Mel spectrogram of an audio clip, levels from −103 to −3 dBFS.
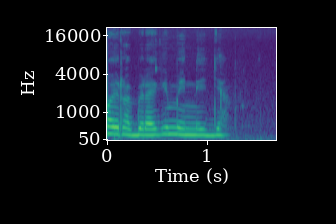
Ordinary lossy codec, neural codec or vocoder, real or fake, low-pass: none; none; real; none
